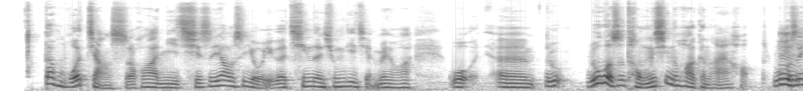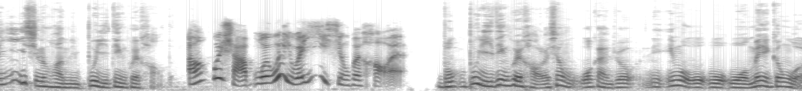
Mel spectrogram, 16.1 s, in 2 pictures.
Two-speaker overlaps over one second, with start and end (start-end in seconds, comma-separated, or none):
none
